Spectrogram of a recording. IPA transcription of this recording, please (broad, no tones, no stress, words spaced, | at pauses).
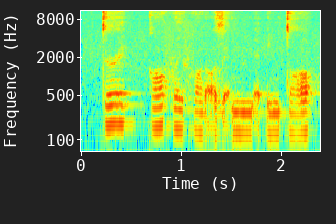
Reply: tə˞e̯ kːɔfəe̯fɔ ɾɔ̰zɛ̰mːɛ̰ʔɪɲ tɔ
